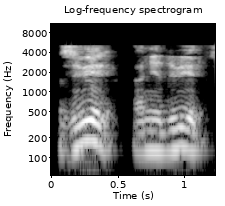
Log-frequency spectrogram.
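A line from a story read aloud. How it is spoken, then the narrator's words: Rueful sigh. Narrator (Russian): сокрушенно вздохнул он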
